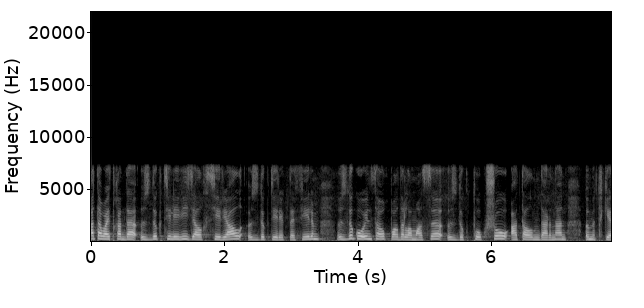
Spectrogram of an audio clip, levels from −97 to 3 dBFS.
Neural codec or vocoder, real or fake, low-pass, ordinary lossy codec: none; real; 7.2 kHz; none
